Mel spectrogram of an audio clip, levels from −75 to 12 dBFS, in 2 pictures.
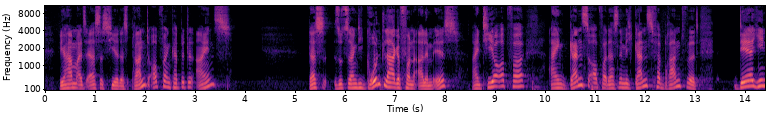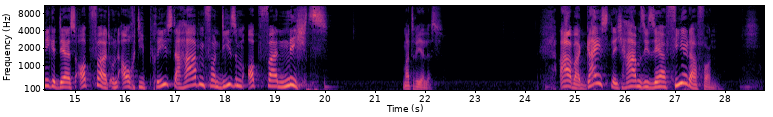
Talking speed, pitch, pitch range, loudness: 100 wpm, 170 Hz, 135-215 Hz, -20 LUFS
